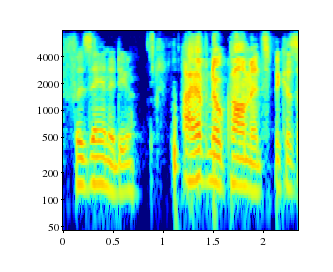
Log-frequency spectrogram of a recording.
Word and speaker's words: Faxanadu: I've always pronounced it Faxanadu, but apparently, according to Wikipedia, it's Fazanadu.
